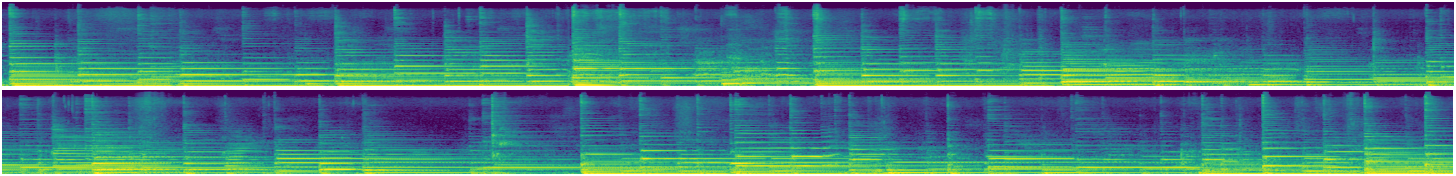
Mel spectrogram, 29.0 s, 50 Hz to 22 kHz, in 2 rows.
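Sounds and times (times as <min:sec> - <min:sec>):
plucked and strummed strings: 0:00.0 - 0:29.0.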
